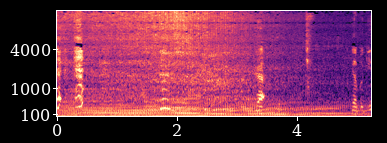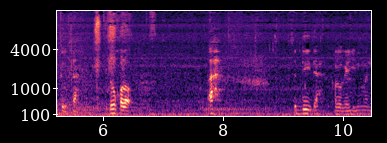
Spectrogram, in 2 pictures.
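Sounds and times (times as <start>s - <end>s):
motorcycle engine straining in fourth gear: 0.0s - 6.1s
speech: 3.4s - 3.7s, 4.9s - 6.6s, 7.8s - 8.2s, 9.2s - 10.4s.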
